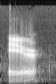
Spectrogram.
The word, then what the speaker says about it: heir: Mais conhecida, hora, hour, herdeiro, que em inglês chama heir, honesto, honest, e honra, honor. Então aqui temos exemplos de 4 Hs que não são pronunciados, são mudos.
